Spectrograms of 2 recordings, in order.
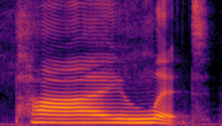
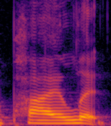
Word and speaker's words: pilot: So this vowel is long, so pilot. Now I know it looks like lot, but sometimes we mispronounce our letters, so pilot, that's more of a common way of saying it.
